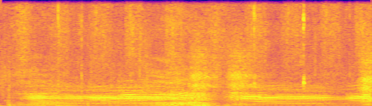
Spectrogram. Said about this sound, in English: There's some cows. Maybe they're my cows.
